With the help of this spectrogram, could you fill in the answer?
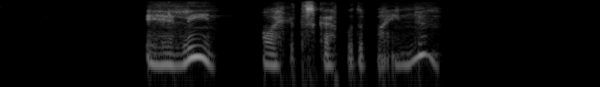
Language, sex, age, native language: Icelandic, female, 40-49, Icelandic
